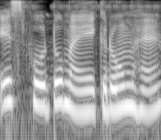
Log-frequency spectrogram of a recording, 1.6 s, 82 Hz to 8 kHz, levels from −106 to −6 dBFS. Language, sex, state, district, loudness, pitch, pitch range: Hindi, female, Uttar Pradesh, Budaun, -12 LUFS, 245 Hz, 215-270 Hz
